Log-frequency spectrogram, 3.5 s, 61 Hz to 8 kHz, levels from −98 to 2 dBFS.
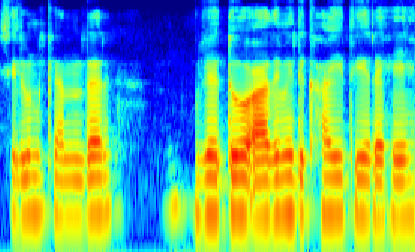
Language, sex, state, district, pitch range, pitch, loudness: Hindi, male, Jharkhand, Deoghar, 125-130 Hz, 130 Hz, -21 LUFS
